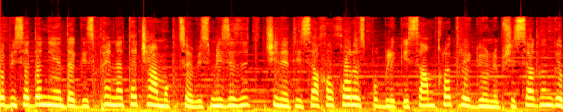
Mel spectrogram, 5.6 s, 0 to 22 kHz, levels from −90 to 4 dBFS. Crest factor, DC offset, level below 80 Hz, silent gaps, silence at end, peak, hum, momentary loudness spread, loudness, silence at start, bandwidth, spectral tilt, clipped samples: 8 dB; under 0.1%; -28 dBFS; none; 0 s; 0 dBFS; none; 4 LU; -9 LUFS; 0 s; 12 kHz; -5 dB/octave; 0.3%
